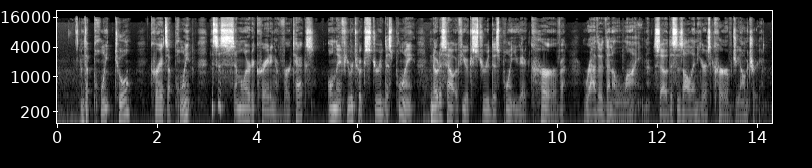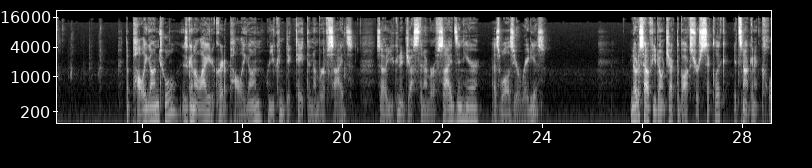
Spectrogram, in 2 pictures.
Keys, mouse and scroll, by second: 0.5-2.0 scroll up 7, 5.1-5.7 scroll down 3, 5.7 e, 8.0 e, 10.6-11.1 scroll down 4, 11.3-13.7 scroll up 3, 14.5 shift+Tab, 14.5 shift+right click, 14.5 scroll down 4, 14.6 shift+a, 15.9-16.6 scroll up 5, 18.5 click, 21.9 click, 23.9 click, 25.1 click, 25.1-26.0 scroll down 1, 28.1 click.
